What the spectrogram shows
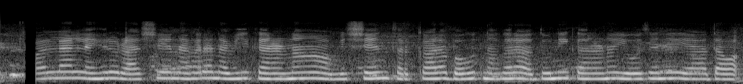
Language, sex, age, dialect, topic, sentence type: Kannada, female, 25-30, Central, banking, statement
